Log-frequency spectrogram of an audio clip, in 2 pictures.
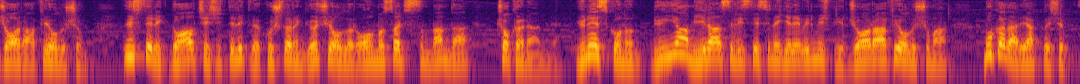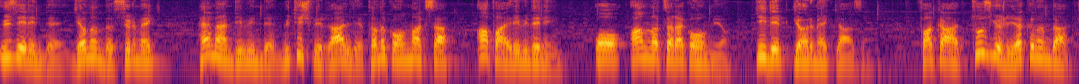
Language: Turkish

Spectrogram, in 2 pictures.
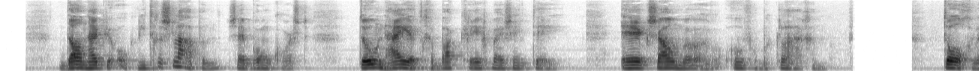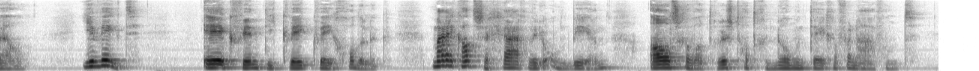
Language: Dutch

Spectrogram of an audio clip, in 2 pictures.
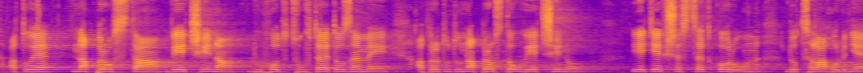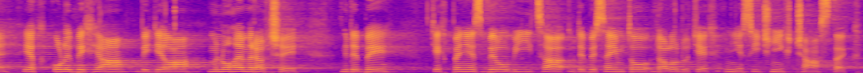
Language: Czech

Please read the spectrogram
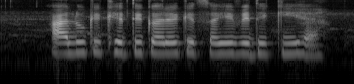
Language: Magahi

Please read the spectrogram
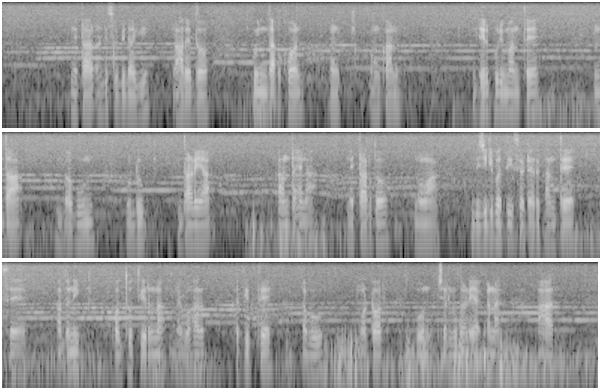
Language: Santali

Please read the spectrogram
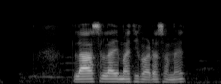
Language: Nepali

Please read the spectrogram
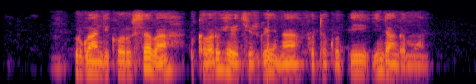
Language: Kinyarwanda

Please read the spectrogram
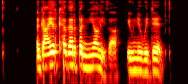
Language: Welsh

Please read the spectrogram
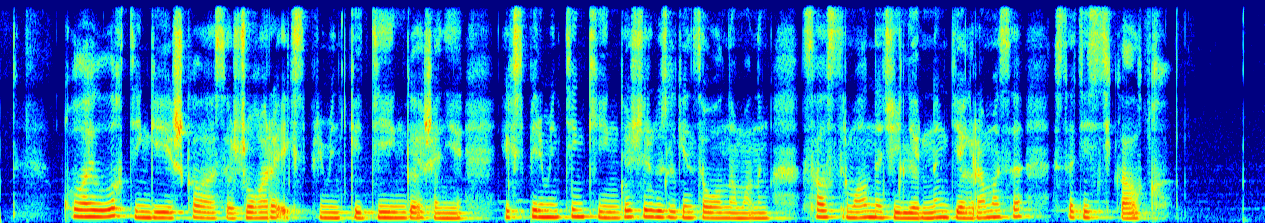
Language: Kazakh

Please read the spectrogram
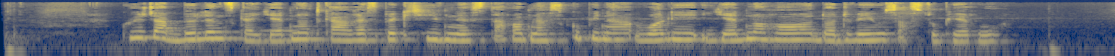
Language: Upper Sorbian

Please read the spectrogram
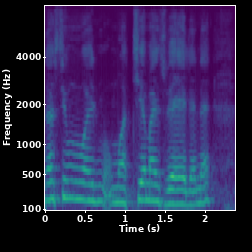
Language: Portuguese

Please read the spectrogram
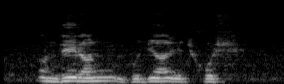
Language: Saraiki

